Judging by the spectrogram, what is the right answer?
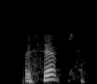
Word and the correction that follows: Leipzig: I think it's how you pronounce it. Let me just double check the pronunciation on this. RP Leipzig in Germany.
